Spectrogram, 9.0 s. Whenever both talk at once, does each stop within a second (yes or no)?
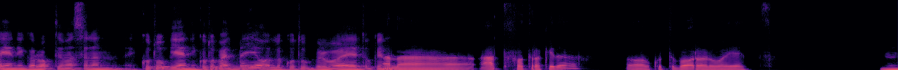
yes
